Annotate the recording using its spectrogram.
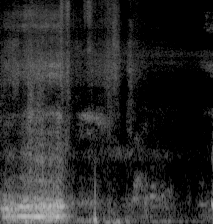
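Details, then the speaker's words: One deep, rattling snore about a second long from a mother sleeping, followed by quiet room sound: snoring. "വലിക്കുന്നത് അമ്മച്ചി കൂർക്കം വലിക്കുമായിരുന്നു guys കൂർക്കം വലിക്കുകയായിരുന്നു"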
